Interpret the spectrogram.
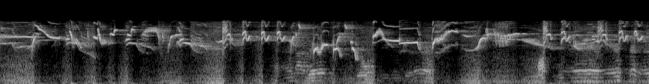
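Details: Oriental magpie-robin, locally called kacer, sitting on one perch and pouring out choppy, varied song: rapid chirps, downslurred whistles and short buzzy notes in quick bursts.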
